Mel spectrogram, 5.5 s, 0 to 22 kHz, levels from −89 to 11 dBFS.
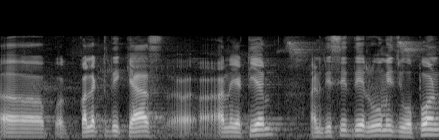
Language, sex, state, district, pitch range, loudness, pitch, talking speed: English, male, Odisha, Malkangiri, 120-155 Hz, -18 LUFS, 140 Hz, 140 wpm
